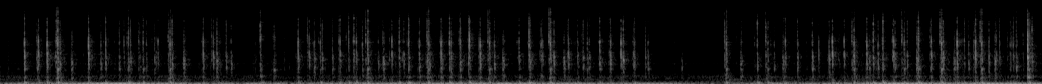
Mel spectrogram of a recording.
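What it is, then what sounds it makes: Plastic mechanical keyboard. Fingertips of both hands type rapidly on a full-size Corsair K68 backlit plastic mechanical keyboard with Cherry MX Red switches. A steady stream of quick, clacky key taps rides over a low thud, briefly pausing about two-thirds through before the typing picks back up.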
